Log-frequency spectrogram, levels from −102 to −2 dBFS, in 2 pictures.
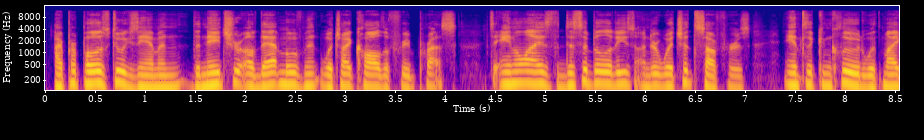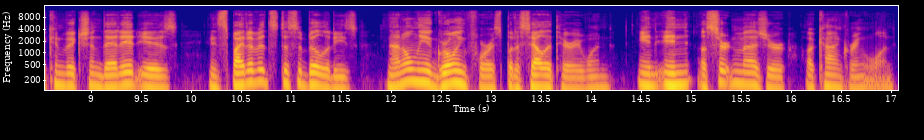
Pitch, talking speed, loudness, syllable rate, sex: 145 Hz, 190 wpm, -19 LUFS, 6.2 syllables/s, male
